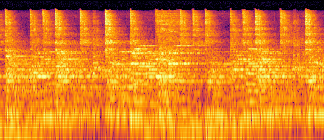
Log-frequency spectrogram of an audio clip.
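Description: A steel pan ensemble playing together. Low bass pans struck with rubber-tipped mallets hold a steady repeated root-note pattern beneath the ringing higher pans.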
